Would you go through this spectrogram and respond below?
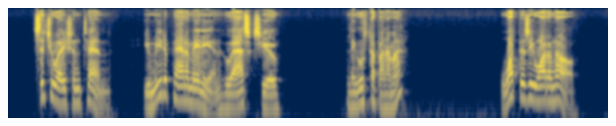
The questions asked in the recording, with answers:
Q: What does he want to know?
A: He wants to know if you like Panama.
